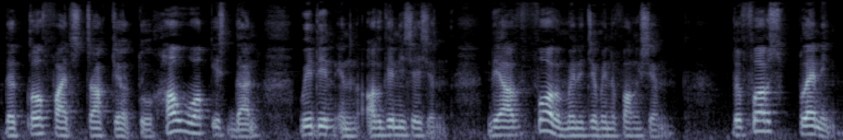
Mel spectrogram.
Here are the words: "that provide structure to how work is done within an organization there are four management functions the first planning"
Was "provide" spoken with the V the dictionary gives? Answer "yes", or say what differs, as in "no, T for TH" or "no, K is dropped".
no, F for V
